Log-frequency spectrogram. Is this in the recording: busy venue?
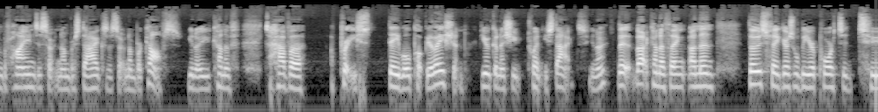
no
